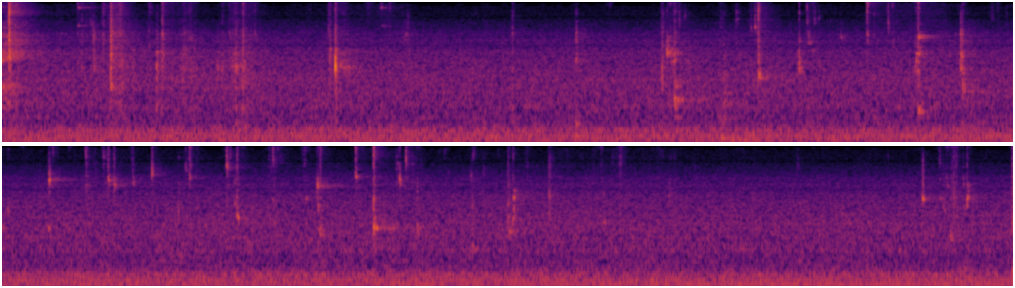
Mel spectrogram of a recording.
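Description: Small plastic clicks and taps from a squeeze bottle of lemon juice being uncapped and handled, with faint drips as the juice is poured into a pot of water, over a steady low hum. The sharpest click comes a little under two seconds in.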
